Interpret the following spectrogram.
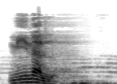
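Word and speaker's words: مِنَ: dan juga dalam al-qur'an Min ketika nun sukun ya Min huruf Min ketika bertemu dengan alif lam itu bacanya nunnya di fathah Minal tidak Min Al dibaca Minal Baiti walaupun asalnya Min huruf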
